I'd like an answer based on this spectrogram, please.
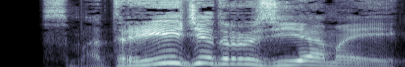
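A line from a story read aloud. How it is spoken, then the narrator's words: Shout. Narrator (Russian): крикнул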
